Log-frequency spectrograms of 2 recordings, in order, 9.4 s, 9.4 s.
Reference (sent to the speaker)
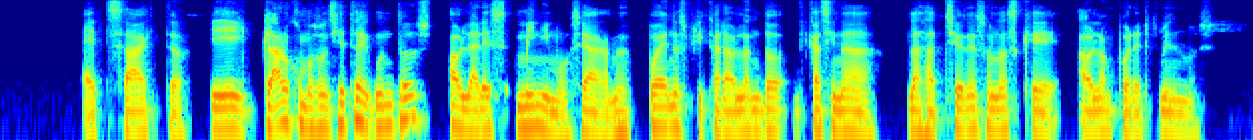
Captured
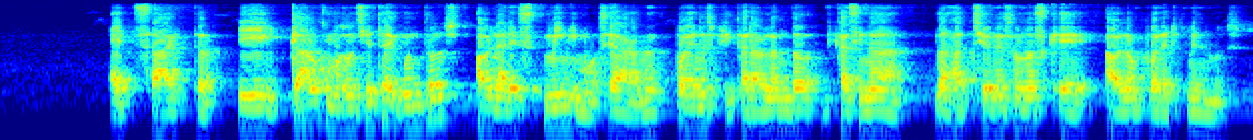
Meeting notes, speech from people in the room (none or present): none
